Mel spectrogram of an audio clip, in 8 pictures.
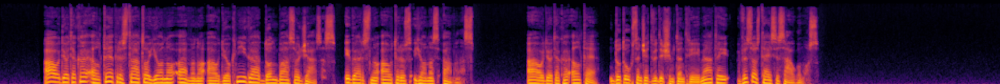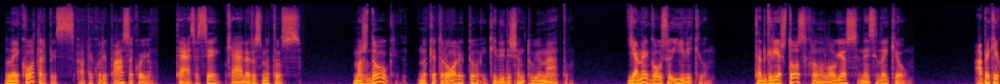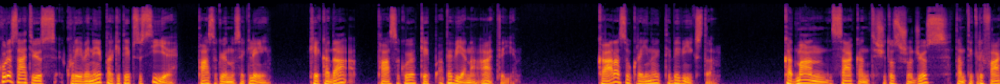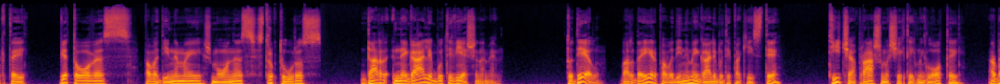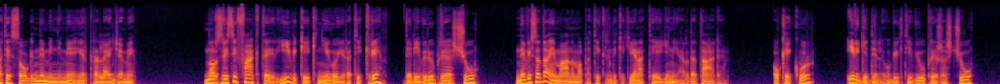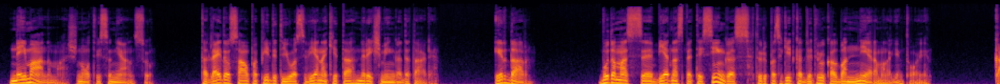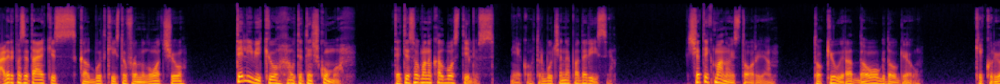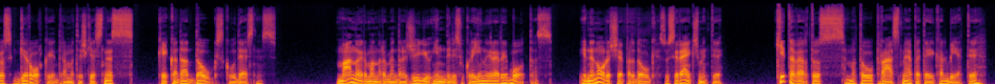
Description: Jono Öhman audioknyga „Donbaso džiazas“ atgimsta paties autoriaus balsu. Tai autentiški karo išgyvenimų pasakojimai, atskleidžiantys tikrąją kovos už laisvę kainą.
